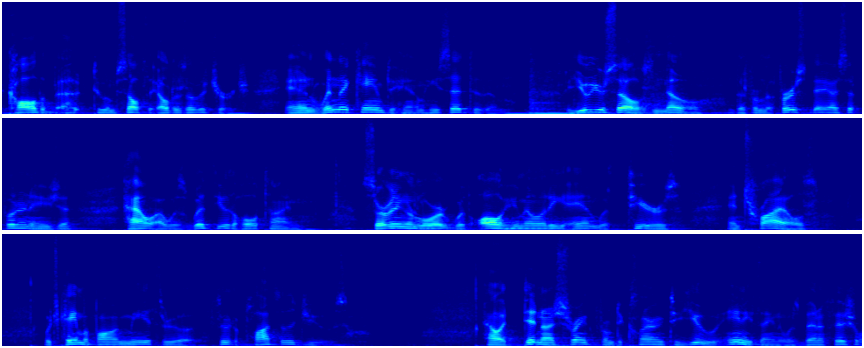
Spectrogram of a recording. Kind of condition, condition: setting, large echoing room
